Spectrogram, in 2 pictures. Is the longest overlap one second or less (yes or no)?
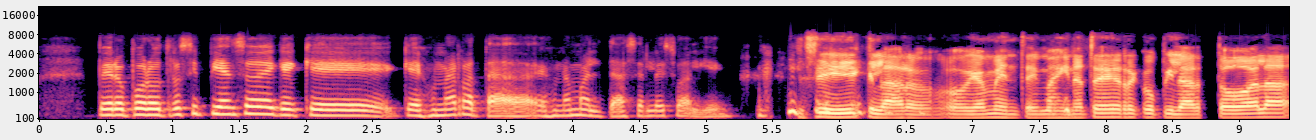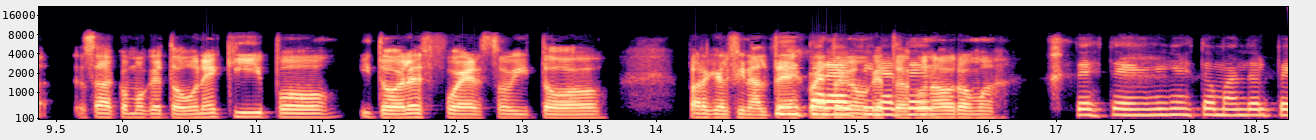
no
